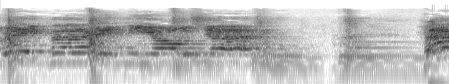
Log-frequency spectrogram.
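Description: Acoustic guitar strummed in sharp strokes with a man's voice singing over it. The playing thins out and fades about three seconds in, with one last strum near the end.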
